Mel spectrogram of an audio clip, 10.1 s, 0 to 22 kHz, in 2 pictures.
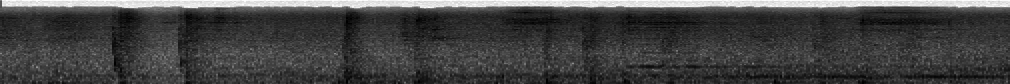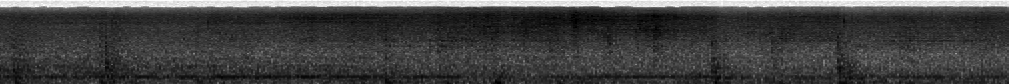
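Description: Shinano Railway 115-series electric train running slowly past as it arrives, its wheels clacking over the rail joints at irregular intervals. A steady whine joins in about three and a half seconds in.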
